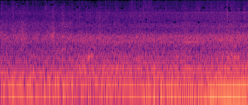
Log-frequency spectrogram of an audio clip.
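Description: Low rumble of a running motor vehicle engine, growing louder near the end.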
